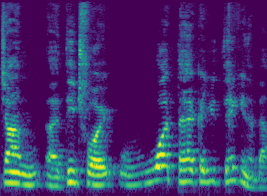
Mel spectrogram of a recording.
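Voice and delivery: ordinary talk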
